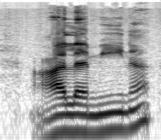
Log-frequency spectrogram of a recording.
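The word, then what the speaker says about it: الْعَالَمِين: আলিফ হয় মধ্যে আরজি হয় কিছু তখন এটার উচ্চারণ হবে আলামিন তিন আলিফ হবে আলামিন আলামিন আলামিন ঠিক আছে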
